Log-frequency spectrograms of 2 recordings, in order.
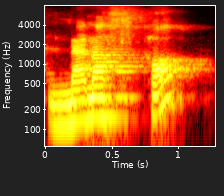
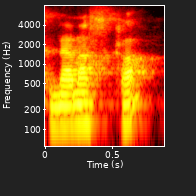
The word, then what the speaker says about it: Nanaska: it's pronounced as nanaska it's pronounced as nanaska so i want to take little time from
